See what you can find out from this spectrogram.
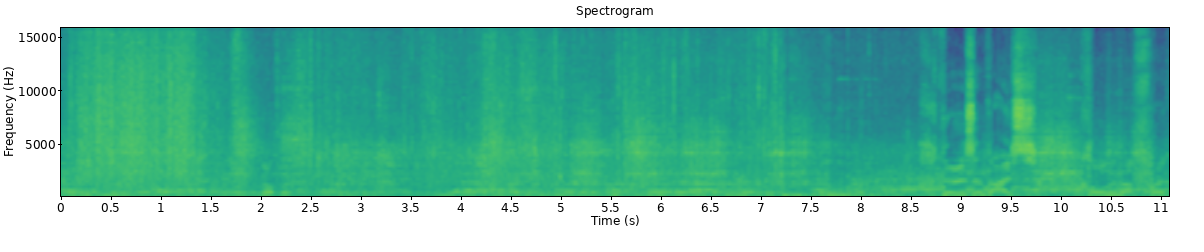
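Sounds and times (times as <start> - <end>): ice cubes rattling and sloshing: 0.0 - 8.4.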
